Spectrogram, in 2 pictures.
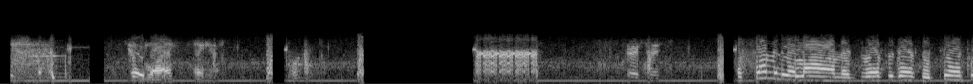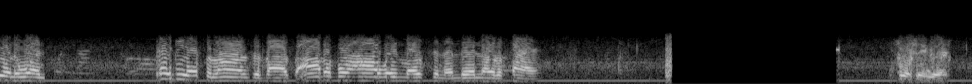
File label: Police Radio Southern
